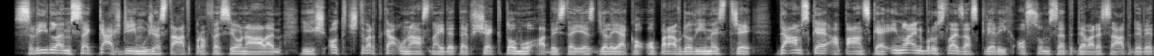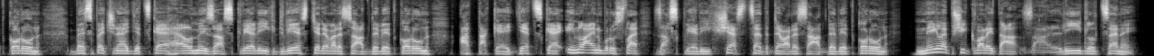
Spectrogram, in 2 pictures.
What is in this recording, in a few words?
male czech voice over sales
